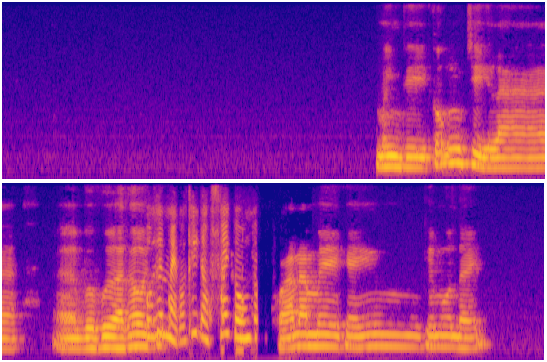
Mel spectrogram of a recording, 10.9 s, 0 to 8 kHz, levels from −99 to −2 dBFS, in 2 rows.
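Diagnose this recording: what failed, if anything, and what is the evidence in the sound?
Echo leak, call processing stage. A faint delayed copy appears at 7.08 s, 219 ms late. A much louder copy follows from 7.84 to 8.15 s, 188 ms late. The likely cause is incomplete echo cancellation.

Speech suppressed in double talk, also call processing. From 7.14 to 8.19 s the speech is turned down, by around 40 dB at worst. The canceller likely turned down its own talker along with the echo.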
